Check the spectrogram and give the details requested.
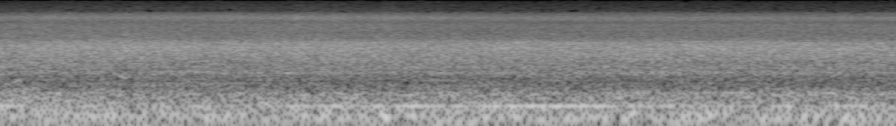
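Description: Inside the carriage of an MTR Metro-Cammell M-Train: a steady low hum and rumble of the train's equipment, holding an even level with no sudden changes.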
